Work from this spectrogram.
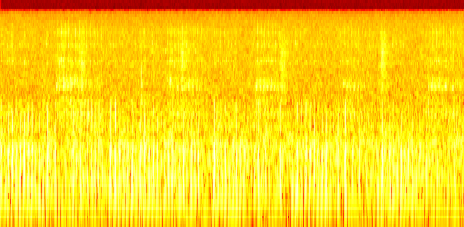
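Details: Close, loud purr from a once-stray brown-and-white kitten enjoying strokes after months of care; dense pulsing rumble in quick regular beats, with soft rubbing and brushing noises over it.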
